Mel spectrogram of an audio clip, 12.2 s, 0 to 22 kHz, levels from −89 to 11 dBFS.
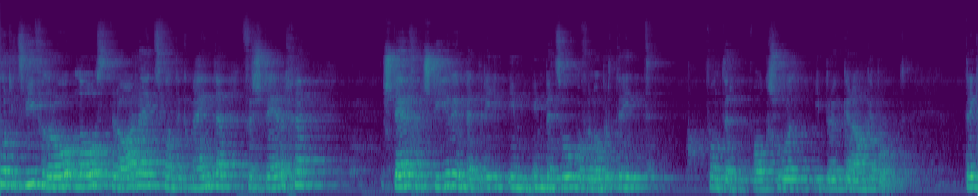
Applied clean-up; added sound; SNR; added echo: none; none; none; reverberation time 1.0 s.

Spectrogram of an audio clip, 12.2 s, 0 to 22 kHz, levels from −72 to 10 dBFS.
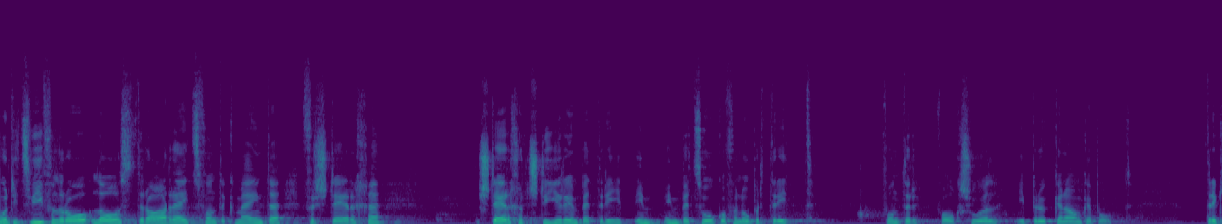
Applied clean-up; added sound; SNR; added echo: none; none; none; none.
